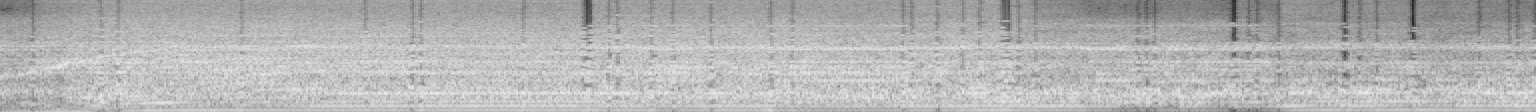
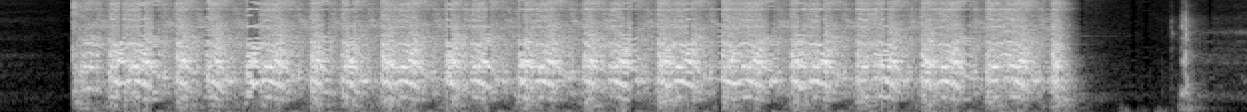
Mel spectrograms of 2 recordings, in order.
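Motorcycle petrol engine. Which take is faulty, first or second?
second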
